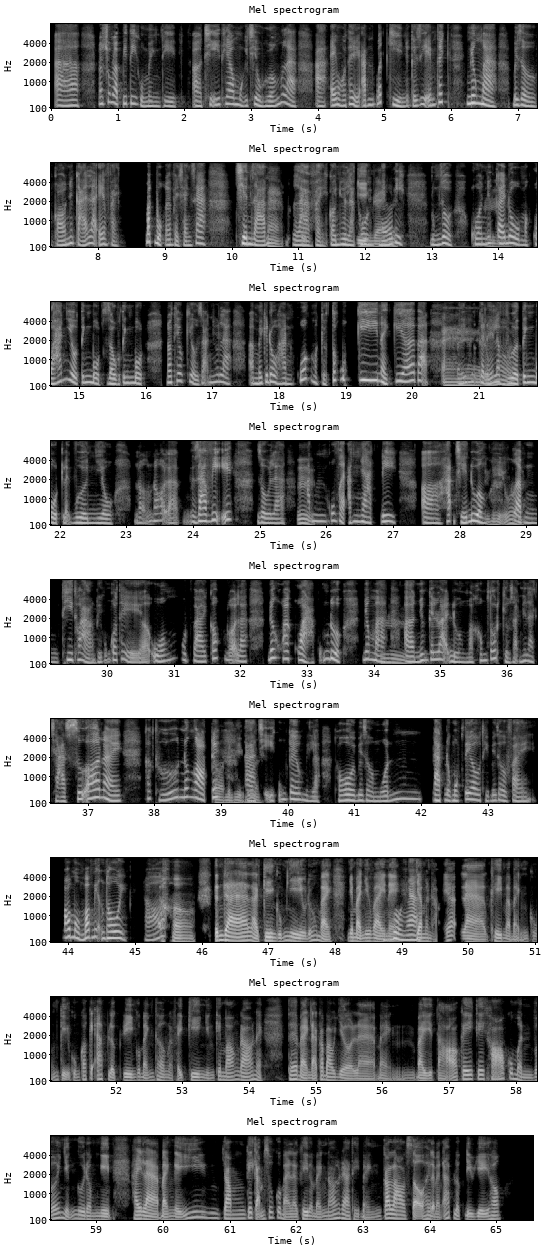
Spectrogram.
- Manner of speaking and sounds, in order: in English: "P-T"; in Korean: "tokbokki"; tapping; laughing while speaking: "Ờ"
- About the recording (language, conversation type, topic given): Vietnamese, advice, Làm sao để chọn món ăn lành mạnh khi ăn ngoài với đồng nghiệp mà không bị ngại?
